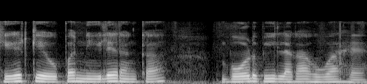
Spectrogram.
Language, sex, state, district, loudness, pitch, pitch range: Hindi, male, Uttar Pradesh, Lalitpur, -14 LUFS, 125 Hz, 120-135 Hz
